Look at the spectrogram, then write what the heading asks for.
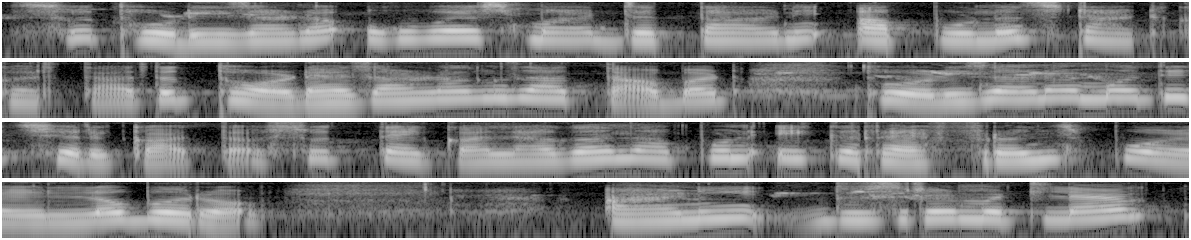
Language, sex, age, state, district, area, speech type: Goan Konkani, female, 18-30, Goa, Pernem, rural, spontaneous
